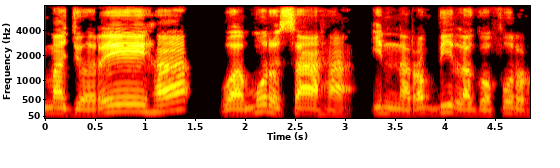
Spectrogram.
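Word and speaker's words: مجراها: Nah, ditulisnya di sini majroha. Tapi karena di sini harus dibaca imalah, maka condong ya dari harokat patah ke harokat kasrah. Maka dibacanya bismillahi majreha wa mursaha.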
